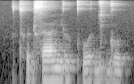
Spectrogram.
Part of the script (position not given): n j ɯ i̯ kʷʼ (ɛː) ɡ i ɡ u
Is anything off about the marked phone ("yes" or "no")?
yes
